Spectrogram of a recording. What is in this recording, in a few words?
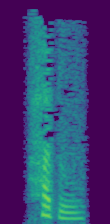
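"huddle", English; {‘hʌdəl}; μυστικό συμβούλιο; συνωστισμός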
